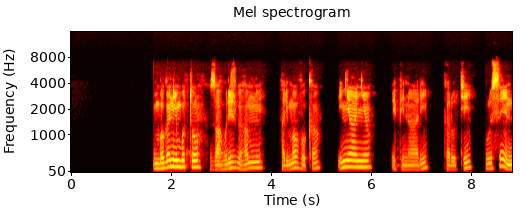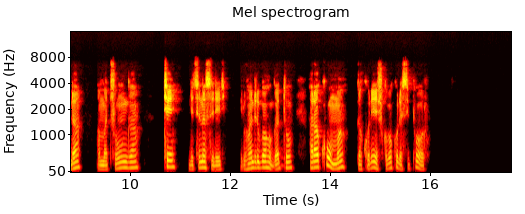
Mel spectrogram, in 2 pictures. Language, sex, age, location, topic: Kinyarwanda, male, 18-24, Huye, health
